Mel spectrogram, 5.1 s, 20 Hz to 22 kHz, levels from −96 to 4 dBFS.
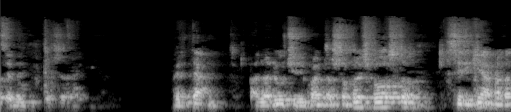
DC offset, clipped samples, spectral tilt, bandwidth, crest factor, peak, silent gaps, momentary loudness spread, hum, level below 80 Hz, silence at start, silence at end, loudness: under 0.1%; under 0.1%; -5.5 dB/octave; 12.5 kHz; 16 dB; -6 dBFS; 1.24-1.69 s; 15 LU; none; -66 dBFS; 0 s; 0 s; -22 LUFS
